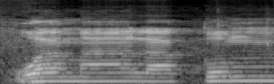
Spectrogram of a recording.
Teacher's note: Idgham mimi karena ketemu. Jadi mimnya masuk, memasukkan. Wa ma lakum, jadi mingkem kurang lebih 2 ketuk.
